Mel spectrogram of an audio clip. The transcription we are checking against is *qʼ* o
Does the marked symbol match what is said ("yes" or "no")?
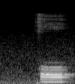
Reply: no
